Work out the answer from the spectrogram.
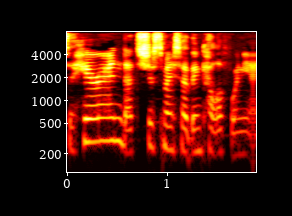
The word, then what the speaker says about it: Saharan: well aware of the fact that it's actually pronounced Saharan that's just my southern California accent coming through and saying siharan so I'm so sorry for that that's kind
